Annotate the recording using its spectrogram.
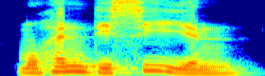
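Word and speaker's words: مهندسِين: For example, the word muhandisain, muhandisain means two engineers, while muhandisin means engineers in plural.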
